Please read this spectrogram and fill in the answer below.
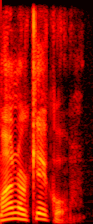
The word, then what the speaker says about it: monarchical: Even if Jefferson started the written form due to his social anxiety, I actually agree with him on the monarchial, help me say that. How do you say that? Monarchial. Say it for me. – Monarchial. – Well, that presentation. On a personal level. – Monarchical. Monarchical. – Monarchical. Monarchical. Okay.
